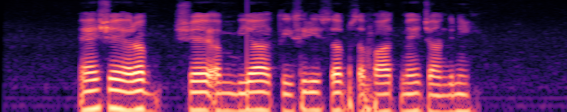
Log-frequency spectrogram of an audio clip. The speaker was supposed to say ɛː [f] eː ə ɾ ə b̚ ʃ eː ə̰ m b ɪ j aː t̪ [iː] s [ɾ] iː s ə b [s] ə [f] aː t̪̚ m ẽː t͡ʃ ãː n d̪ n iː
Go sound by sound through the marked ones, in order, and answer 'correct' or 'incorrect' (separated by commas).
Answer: incorrect, correct, correct, correct, correct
